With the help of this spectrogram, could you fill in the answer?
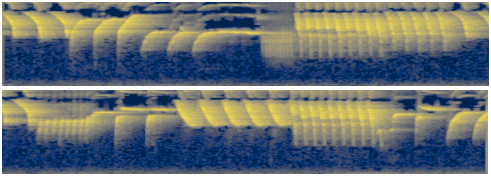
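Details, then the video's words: Canary pair in vigorous song, played to prompt other canaries and tutor young ones: runs of upslurred notes, a brief pause, then dense buzzy rolls and repeated rising phrases, alternating rhythms throughout. "Kompilasi DUO GACOR, cocok untuk pancingan kenari biar gacor, masteran kenari paud"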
